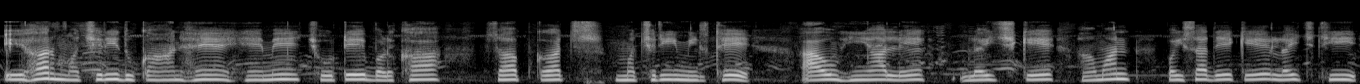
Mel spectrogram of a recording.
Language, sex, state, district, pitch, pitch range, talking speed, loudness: Chhattisgarhi, female, Chhattisgarh, Sarguja, 215 Hz, 200-225 Hz, 95 wpm, -20 LUFS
